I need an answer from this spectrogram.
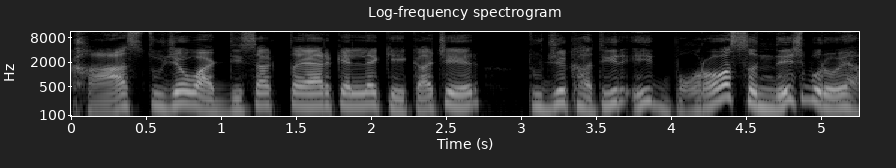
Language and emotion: Goan Konkani, happy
